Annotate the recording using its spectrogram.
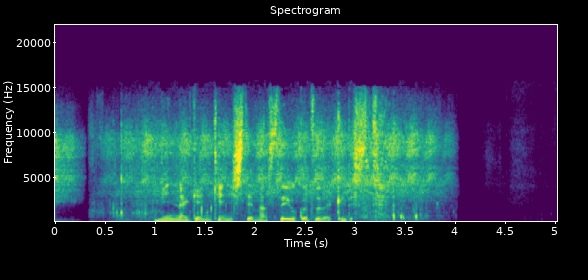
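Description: An elderly woman speaks gently and close by.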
